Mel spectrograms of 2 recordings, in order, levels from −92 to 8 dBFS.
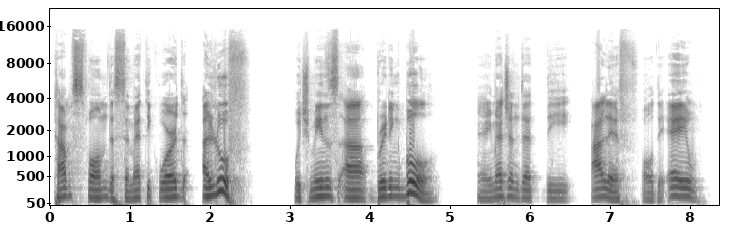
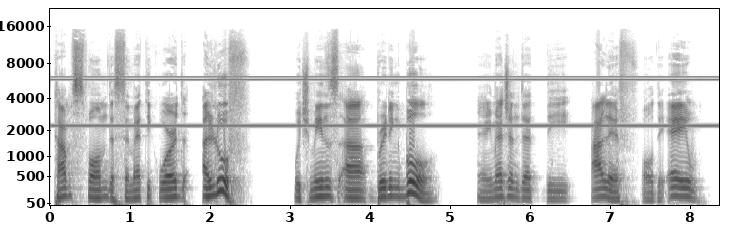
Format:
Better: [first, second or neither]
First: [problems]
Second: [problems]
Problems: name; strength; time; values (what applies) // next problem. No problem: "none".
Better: first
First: none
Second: high-pitched whine; loud; throughout; 2 kHz, 8 dB below the speech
